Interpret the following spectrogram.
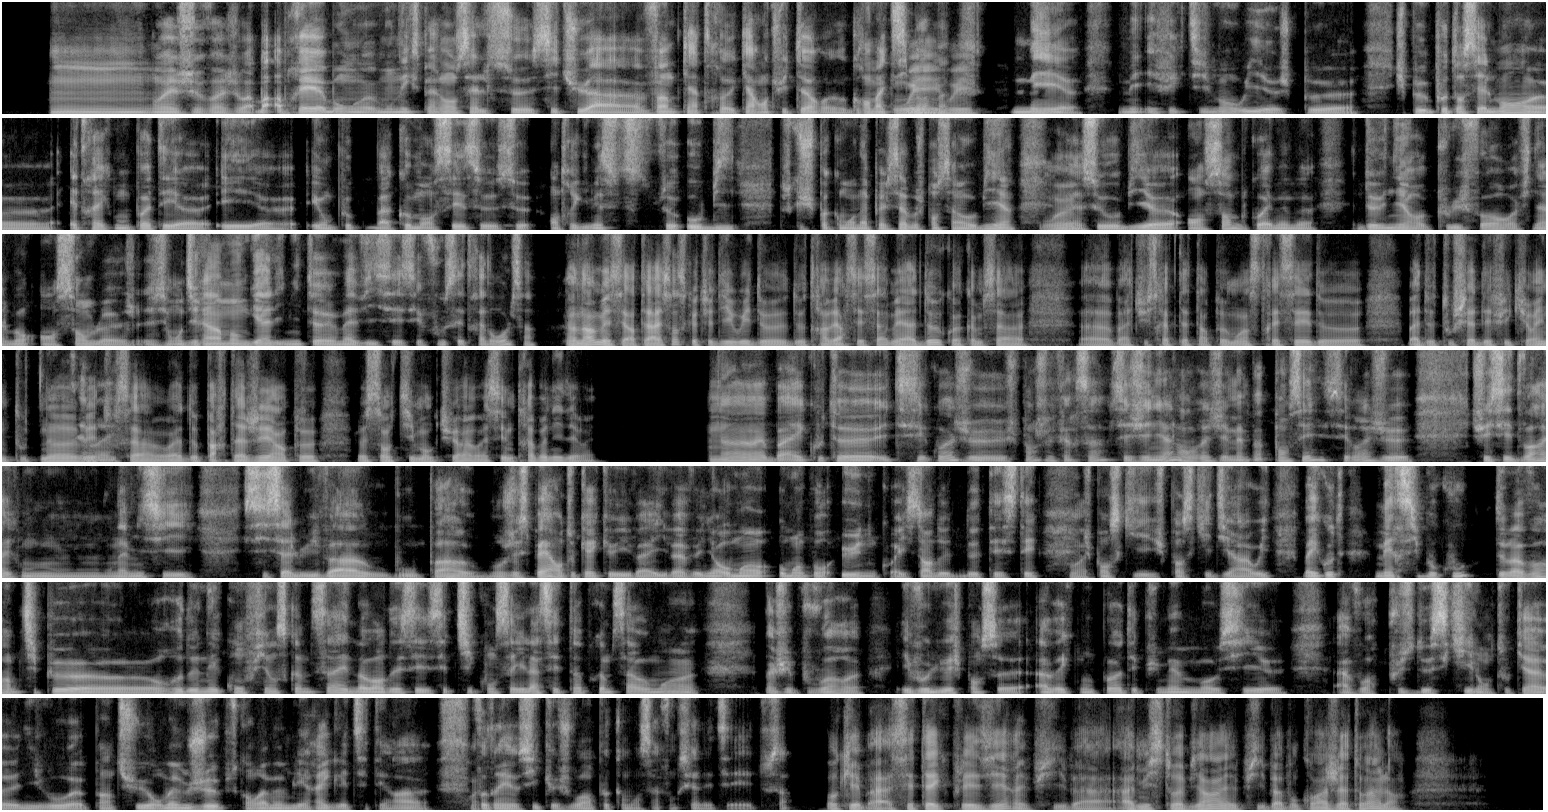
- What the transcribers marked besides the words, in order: drawn out: "Mmh"; "figurines" said as "ficurines"; in English: "skills"
- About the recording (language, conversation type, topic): French, advice, Comment apprendre de mes erreurs sans me décourager quand j’ai peur d’échouer ?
